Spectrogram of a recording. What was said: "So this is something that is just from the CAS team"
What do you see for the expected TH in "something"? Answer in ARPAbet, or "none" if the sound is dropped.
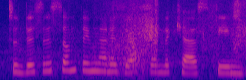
TH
